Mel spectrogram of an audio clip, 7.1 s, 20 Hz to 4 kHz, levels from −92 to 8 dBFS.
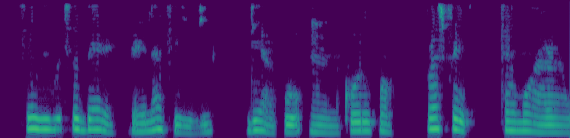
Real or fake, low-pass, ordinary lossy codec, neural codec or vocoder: real; 3.6 kHz; none; none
